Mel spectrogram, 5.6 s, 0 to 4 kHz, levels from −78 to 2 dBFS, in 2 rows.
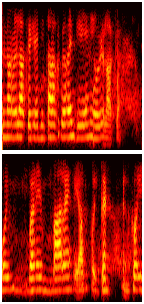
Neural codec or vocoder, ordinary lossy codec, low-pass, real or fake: codec, 24 kHz, 1.5 kbps, HILCodec; AAC, 32 kbps; 3.6 kHz; fake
